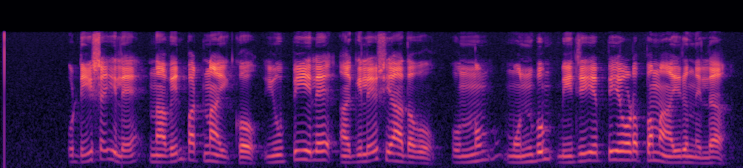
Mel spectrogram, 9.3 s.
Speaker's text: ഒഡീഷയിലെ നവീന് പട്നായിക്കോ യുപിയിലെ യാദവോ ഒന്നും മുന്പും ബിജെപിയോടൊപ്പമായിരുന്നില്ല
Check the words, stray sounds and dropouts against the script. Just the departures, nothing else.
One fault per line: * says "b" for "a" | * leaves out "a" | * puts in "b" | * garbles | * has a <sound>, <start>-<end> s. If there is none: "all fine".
* puts in "അഖിലേഷ്"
